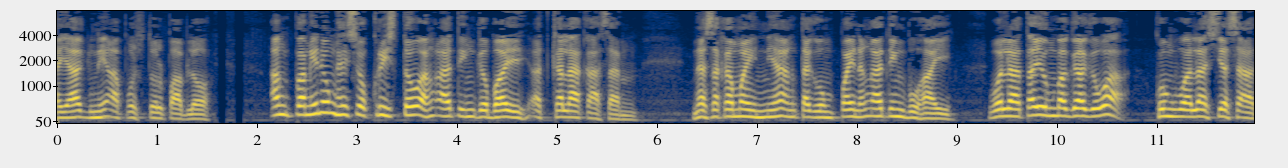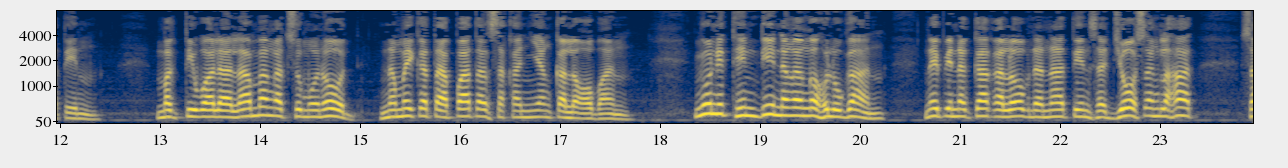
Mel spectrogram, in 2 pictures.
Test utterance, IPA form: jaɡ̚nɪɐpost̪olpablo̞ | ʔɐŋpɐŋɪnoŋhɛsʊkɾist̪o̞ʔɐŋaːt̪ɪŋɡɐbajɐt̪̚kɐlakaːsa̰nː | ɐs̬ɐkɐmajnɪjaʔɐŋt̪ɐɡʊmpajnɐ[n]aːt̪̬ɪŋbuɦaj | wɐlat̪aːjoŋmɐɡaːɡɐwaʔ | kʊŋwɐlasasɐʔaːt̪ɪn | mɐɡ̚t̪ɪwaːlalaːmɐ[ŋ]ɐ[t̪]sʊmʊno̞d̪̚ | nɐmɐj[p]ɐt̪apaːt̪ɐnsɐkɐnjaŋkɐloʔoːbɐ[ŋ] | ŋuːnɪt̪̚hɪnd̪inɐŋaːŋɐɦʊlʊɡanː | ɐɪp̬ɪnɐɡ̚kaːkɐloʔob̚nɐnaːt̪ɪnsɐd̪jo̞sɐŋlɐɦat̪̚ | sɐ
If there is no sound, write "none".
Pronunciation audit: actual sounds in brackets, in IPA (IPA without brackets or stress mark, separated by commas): ŋ, ŋ, t̪, k, n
